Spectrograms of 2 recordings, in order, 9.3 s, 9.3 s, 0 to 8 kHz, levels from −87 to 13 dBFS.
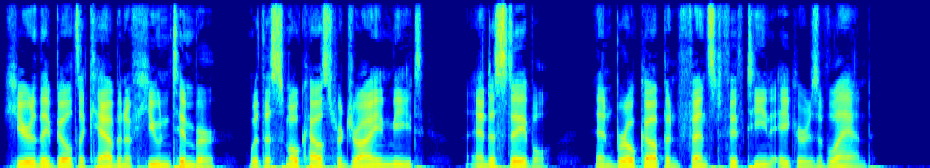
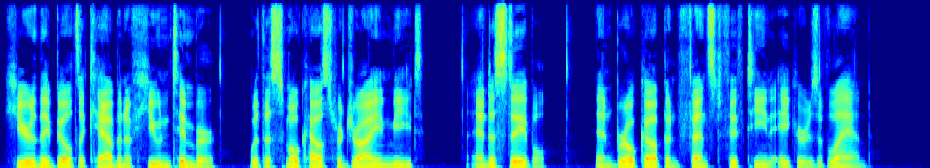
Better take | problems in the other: first | noise reduction (neural mask model RNNoise)

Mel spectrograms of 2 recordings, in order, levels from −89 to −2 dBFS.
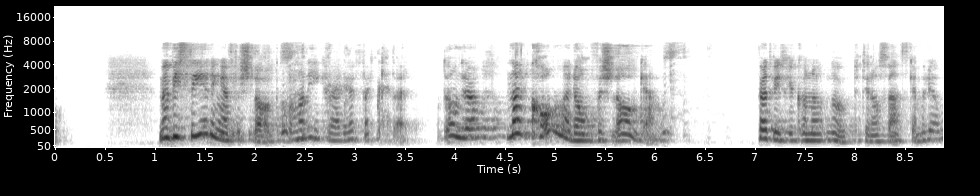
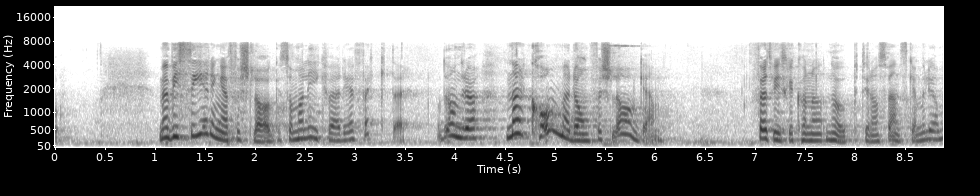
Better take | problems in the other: second | noise reduction (neural mask model DeepFilterNet 3)

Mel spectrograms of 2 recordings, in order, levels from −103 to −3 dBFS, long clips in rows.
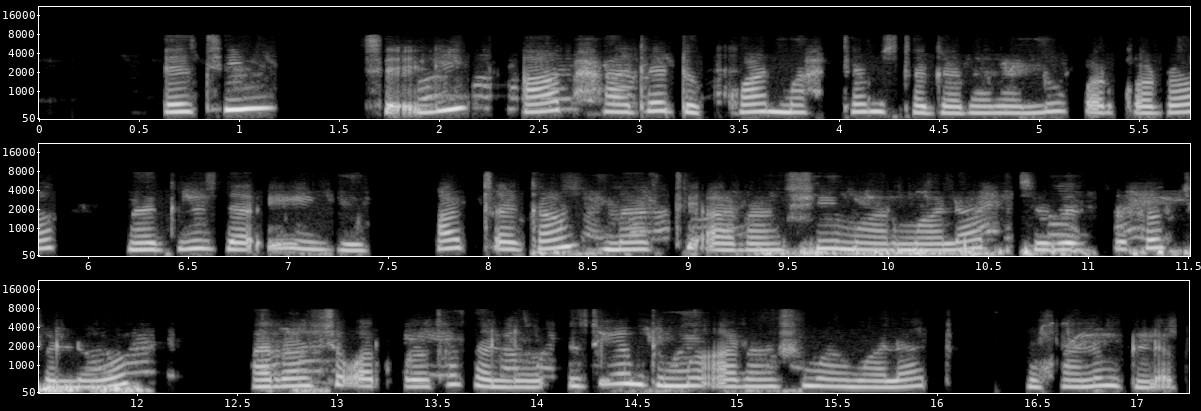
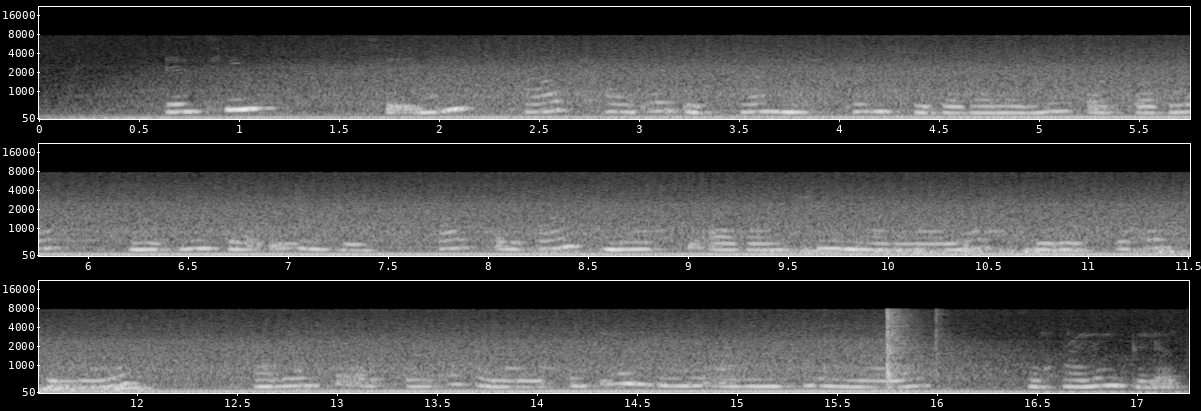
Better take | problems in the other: first | background sound (Mechanical fan); 2 dB below the speech // room echo; dies away in 0.3 s

